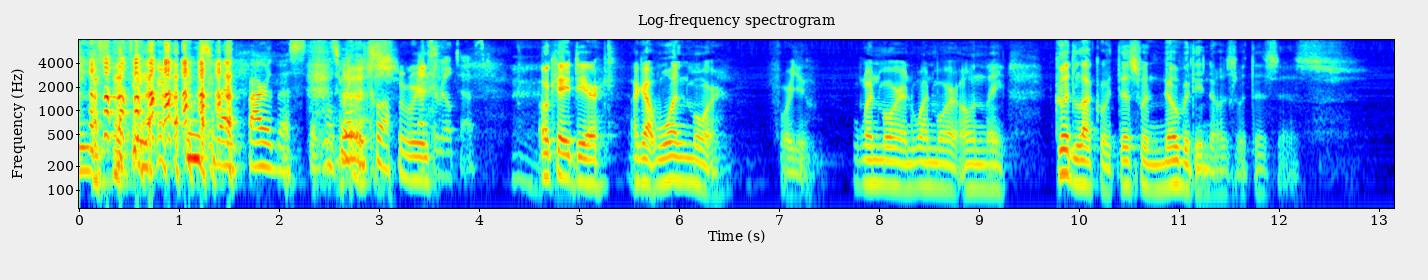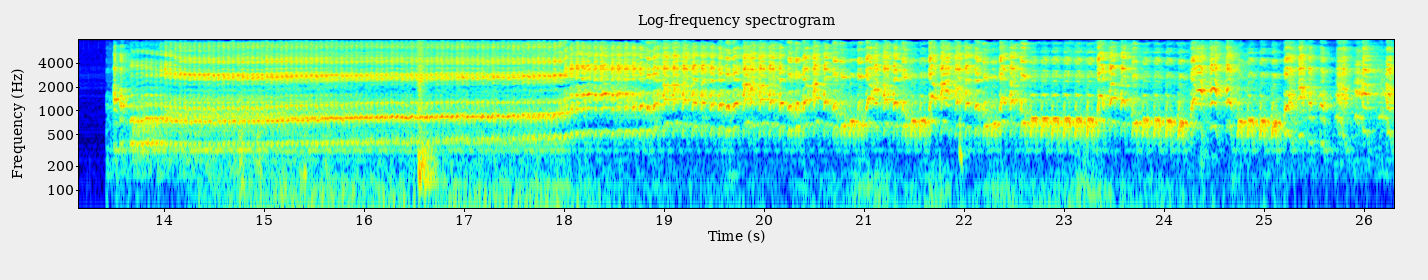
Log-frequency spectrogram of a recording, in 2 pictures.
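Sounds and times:
laughter: 0.0 - 1.7
speech: 0.0 - 12.6
kookaburra call: 13.4 - 26.3.

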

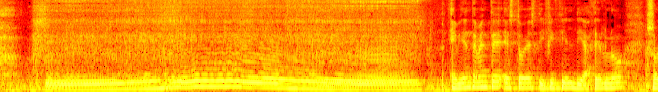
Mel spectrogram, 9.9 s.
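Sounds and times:
brass player's lip buzz sweeping low to high: 0.5 - 6.5
speech: 0.7 - 1.1, 6.8 - 9.8.

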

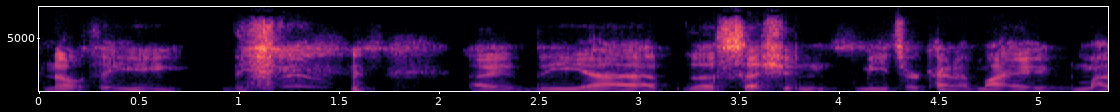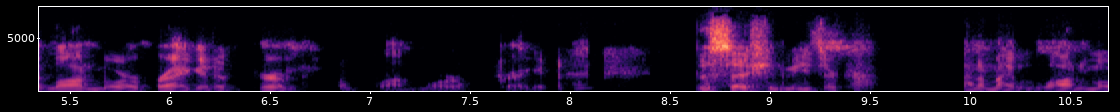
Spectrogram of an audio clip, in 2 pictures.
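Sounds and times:
speech: 0.0 - 10.6
laughter: 0.1 - 8.2
man coughing after mead went down the wrong pipe: 1.0 - 2.0.

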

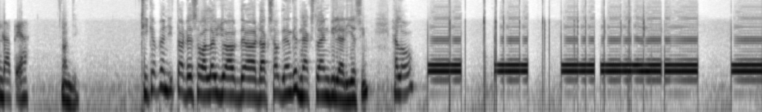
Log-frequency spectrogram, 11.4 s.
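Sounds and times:
speech: 0.0 - 1.3, 2.1 - 6.7
telephone beeping tone after the call hangs up: 6.4 - 11.4.

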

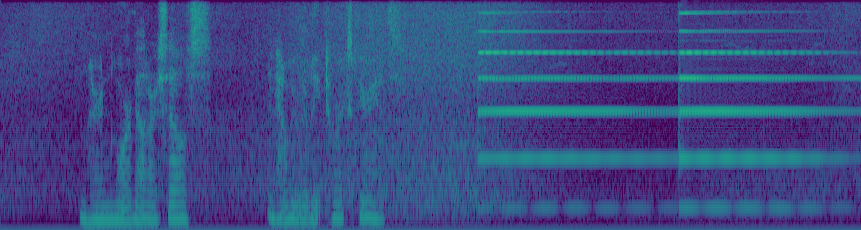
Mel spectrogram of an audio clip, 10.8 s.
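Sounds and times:
speech: 1.0 - 2.7, 3.3 - 5.1
meditation bell ringing: 5.9 - 10.7.

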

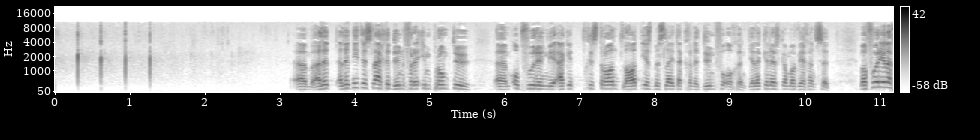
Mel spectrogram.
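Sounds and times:
hand claps: 0.0 - 2.7
speech: 3.2 - 11.1.

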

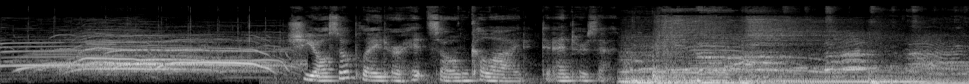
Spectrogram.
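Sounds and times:
audience cheering at concert: 0.0 - 3.0, 6.2 - 9.6
speech: 2.9 - 7.2.

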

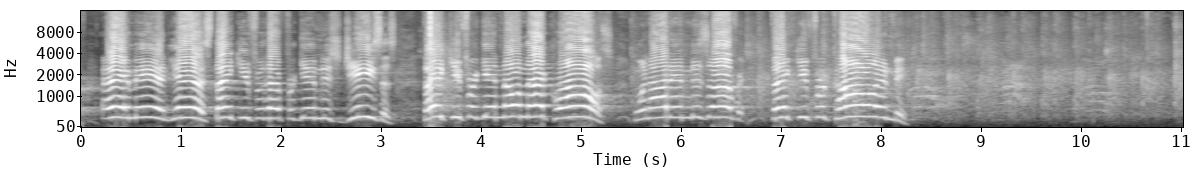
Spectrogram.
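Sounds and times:
speech: 0.2 - 8.4
church congregation applauding during a worship service: 5.2 - 11.0.

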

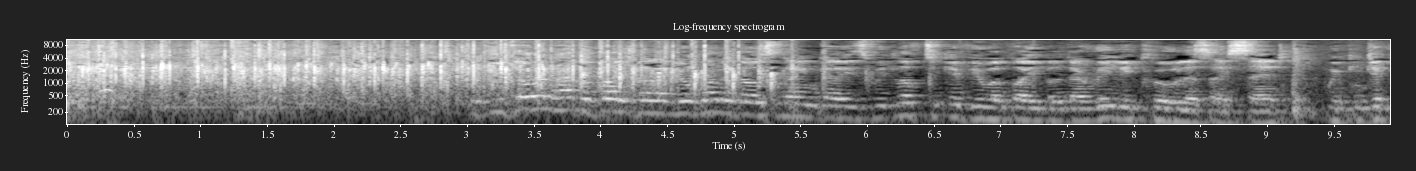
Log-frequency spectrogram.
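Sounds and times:
church gathering applause: 0.0 - 5.7
speech: 3.4 - 9.9.

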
